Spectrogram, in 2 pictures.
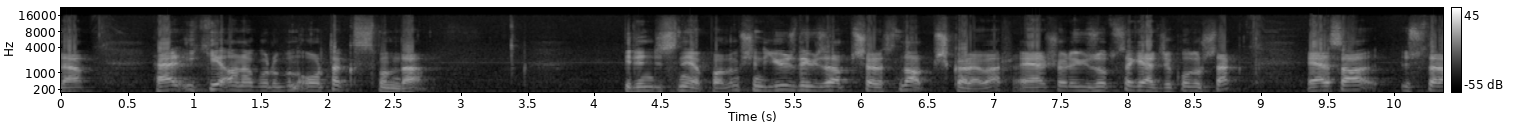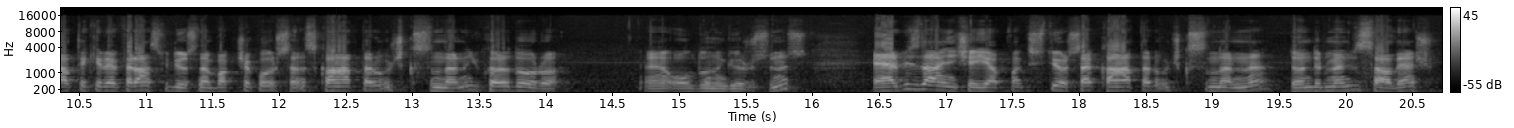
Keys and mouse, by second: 20.1-20.7 drag.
